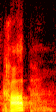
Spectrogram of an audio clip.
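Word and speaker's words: Kape: So, yes, Manel Cape round one. That is for me. – Nice. – I think it's pronounced Cop. But yes, Manel Cop. That is correct.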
